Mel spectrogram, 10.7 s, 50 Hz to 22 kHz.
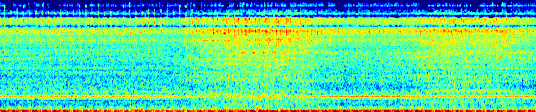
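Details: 2008 Porsche Cayenne Turbo (957) V8 idling with a deep, slightly uneven rumble and light ticking about two to three per second; engine also shakes a lot, owner asks if normal.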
